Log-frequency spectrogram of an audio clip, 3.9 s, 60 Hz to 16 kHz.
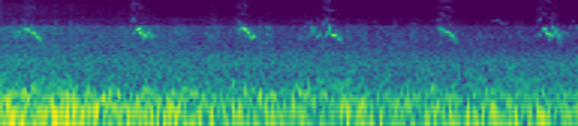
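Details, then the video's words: Plump house sparrows chirping in roadside bushes by a street bench on 12 April 2019 in spring; short high chirps repeat roughly every second over a steady low rumble of city traffic. "пение воробьев"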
